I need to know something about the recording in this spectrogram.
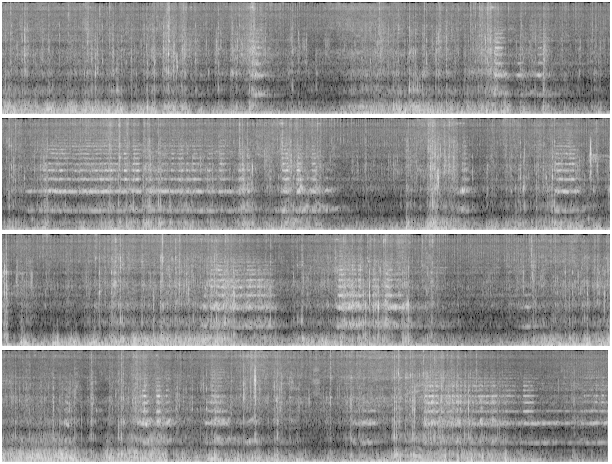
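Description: Mountain bike ridden fast down a rocky dirt trail, heard from a rider-mounted action camera: a steady rush of wind and tyre noise with knocks and rattles as the bike rolls over rock. A high-pitched whine from the bike comes and goes several times.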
